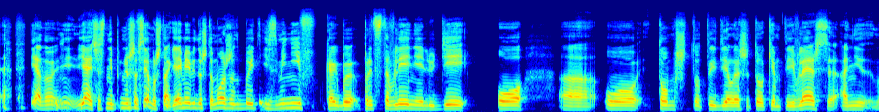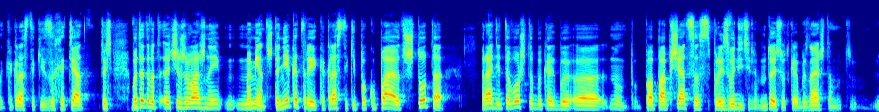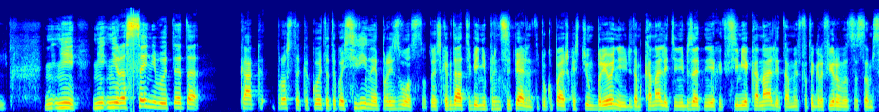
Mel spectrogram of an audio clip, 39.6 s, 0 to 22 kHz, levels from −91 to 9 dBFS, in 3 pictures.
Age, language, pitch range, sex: 20-39, Russian, 125-165 Hz, male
